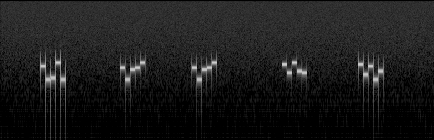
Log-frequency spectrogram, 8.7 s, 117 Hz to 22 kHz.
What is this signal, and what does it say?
Five-tone selective call (CCIR), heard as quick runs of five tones, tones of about 100 ms. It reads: 91221 81788 81788 05565 04916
